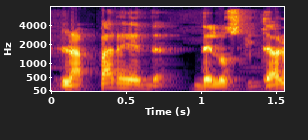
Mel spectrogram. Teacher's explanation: Le mot pared se termine par une consonne, donc c'est cette dernière syllabe qui doit être prononcée plus fort, de même que pour hospital. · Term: accent tonique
